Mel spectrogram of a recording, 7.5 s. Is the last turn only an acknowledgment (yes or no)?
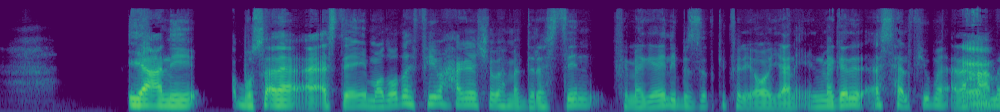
yes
